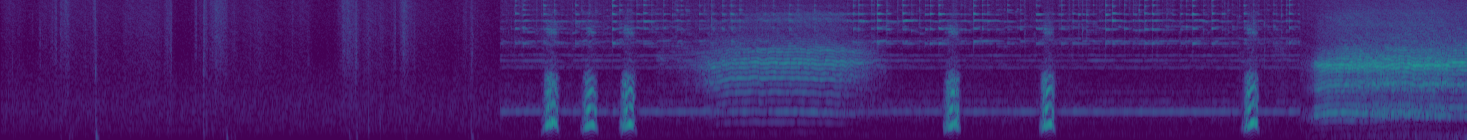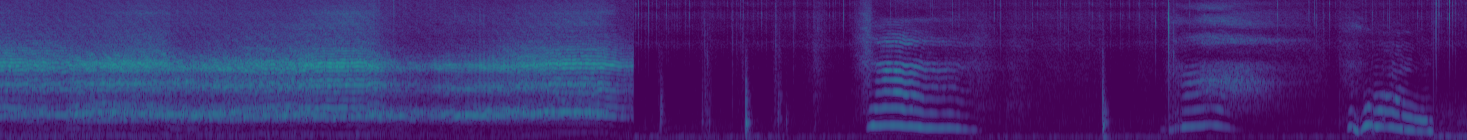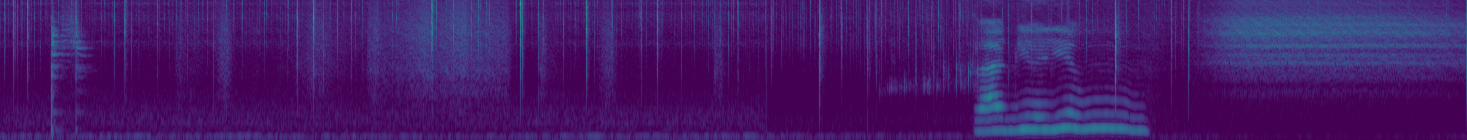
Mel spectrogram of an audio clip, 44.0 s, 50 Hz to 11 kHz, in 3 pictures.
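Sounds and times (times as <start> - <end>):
animal cries: 5.4 - 8.8, 9.4 - 9.7, 10.4 - 10.6, 12.4 - 21.0
wavering bleat-like animal call: 5.4 - 9.6, 12.4 - 21.0.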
